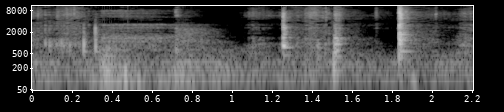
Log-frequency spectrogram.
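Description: Three short sharp clicks as the cut-open aluminium drink can is shifted by hand to angle it toward the sun.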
